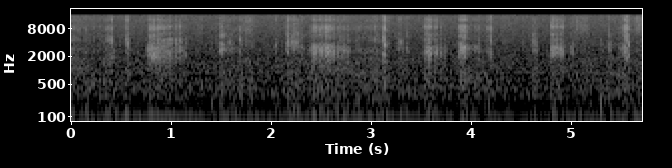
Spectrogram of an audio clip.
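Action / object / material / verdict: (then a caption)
scrape / metal fountain pen nib on lined paper / paper / none. A gold-toned metal fountain pen nib, held in the fingertips, writes Korean letters in blue ink on a flat sheet of lined writing paper resting on a solid surface. Seven short, bright, scratchy strokes come through quietly over a steady faint low hum.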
